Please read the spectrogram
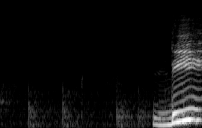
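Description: Faint short taps and scratches of a stylus writing on an interactive display's screen: a few quick strokes in the first second and a half.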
